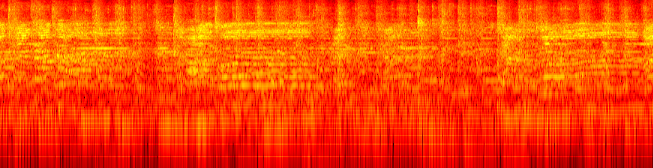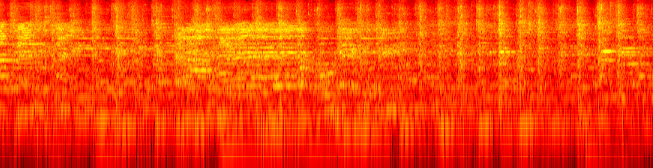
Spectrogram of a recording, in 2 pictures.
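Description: Live bluegrass band playing a lively tune on fiddle, banjo, mandolin, guitar and upright bass, over a quick, even tapping beat.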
